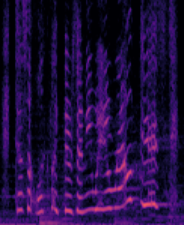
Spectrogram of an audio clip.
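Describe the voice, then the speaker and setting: A tiny, childlike fairy companion from a video game, with an extremely high, squeaky voice. She is excitable and fretful, her pitch leaping around as she whines and exclaims over loud music. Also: normal speed. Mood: dismayed. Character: tiny childlike fairy companion, excitable, anxious, speaks of herself in third person.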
